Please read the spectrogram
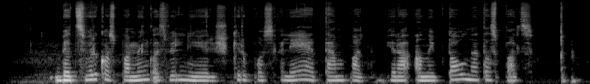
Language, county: Lithuanian, Šiauliai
